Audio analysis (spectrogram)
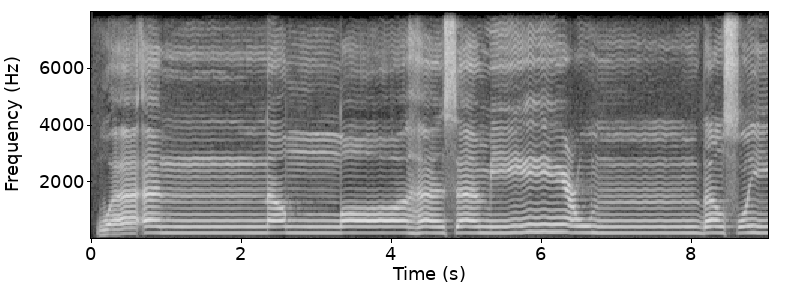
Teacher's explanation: tenvininden sonra ikrab harfi ba geldiği için halis mime çevireceğiz ve gunneli okuyacağız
